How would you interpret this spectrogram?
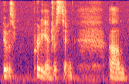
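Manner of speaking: ordinary talk, nothing marked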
